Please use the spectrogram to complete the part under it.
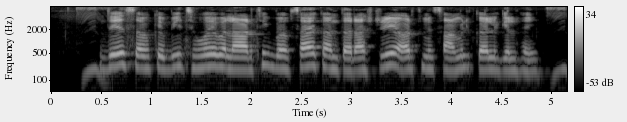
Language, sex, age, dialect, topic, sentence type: Magahi, male, 25-30, Western, banking, statement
